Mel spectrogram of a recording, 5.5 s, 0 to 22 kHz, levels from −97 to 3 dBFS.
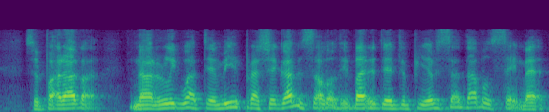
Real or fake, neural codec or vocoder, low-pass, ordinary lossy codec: fake; codec, 16 kHz, 1.1 kbps, Voila-Tokenizer; none; none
